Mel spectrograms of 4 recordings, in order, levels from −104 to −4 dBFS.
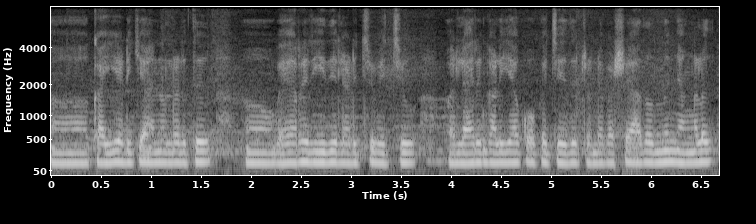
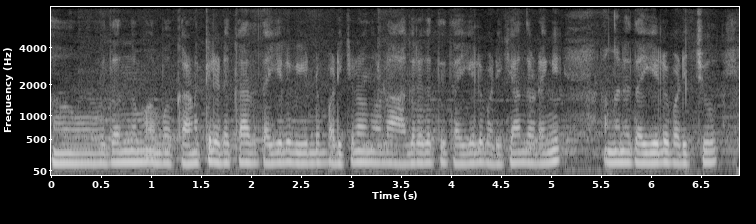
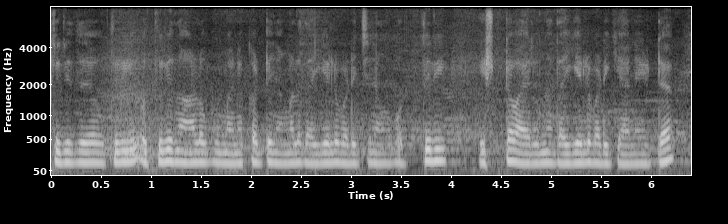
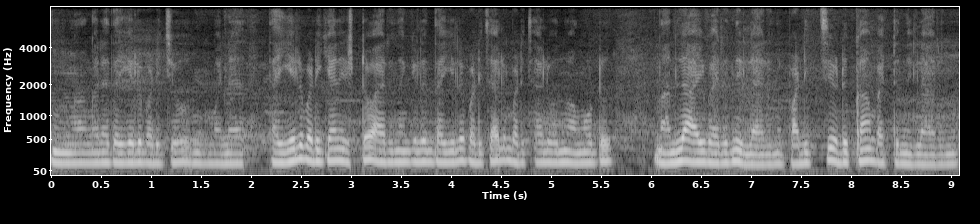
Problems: background sounds at intervals, low volume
